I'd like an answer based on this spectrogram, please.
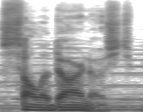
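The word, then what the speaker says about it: Solidarność: Led by an electrician named Lew Wuensa, they formed a trade union called Solidarity, pronounced Solidaros.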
